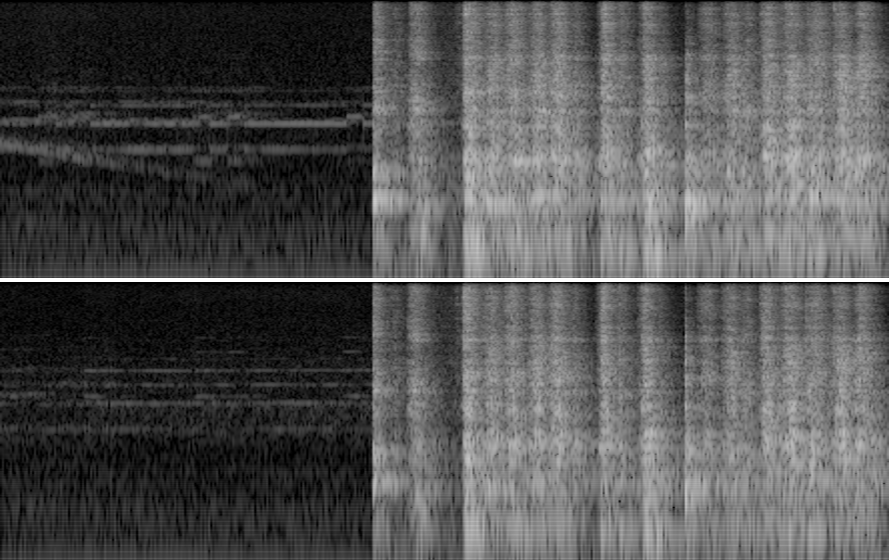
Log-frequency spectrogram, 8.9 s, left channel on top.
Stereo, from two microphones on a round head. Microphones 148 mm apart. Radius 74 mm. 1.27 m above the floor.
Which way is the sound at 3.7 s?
75° right (ahead or behind).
